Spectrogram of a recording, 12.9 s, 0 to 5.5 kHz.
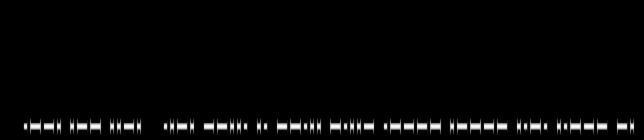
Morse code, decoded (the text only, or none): PWF F7I7<BT>11F2N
